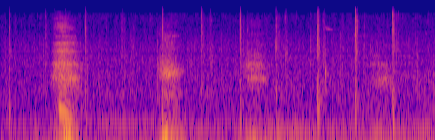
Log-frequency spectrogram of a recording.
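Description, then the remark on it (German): Heavy rain pours steadily at a park, heard from under a bus shelter, a dense hiss punctuated by sharp drips and splatters, with a couple of louder whooshing gusts early on. “Das hat ja geschüttet aus Eimern.”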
